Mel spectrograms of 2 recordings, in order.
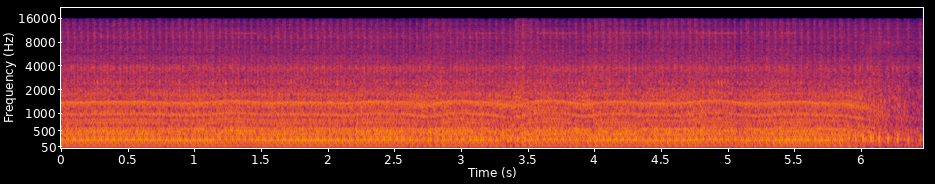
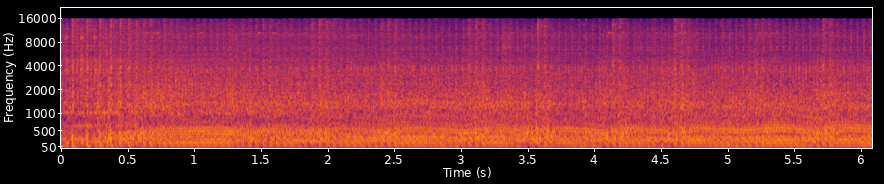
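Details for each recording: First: Husqvarna R 53SV self-propelled lawn mower after Sea Foam Motor Treatment added to fuel for surging suspected from blocked carburettor jets: steady, even single-cylinder note with no hunting or surging, then winds down; fixed without carburettor cleaning. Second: Husqvarna R 53SV self-propelled lawn mower before Sea Foam treatment: speed swells and sags about twice a second in a steady hunting rhythm; surging, owner suspects blocked carburettor jets.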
